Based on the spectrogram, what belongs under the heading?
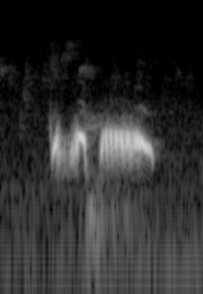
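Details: Decoy spotted dove cooing to lure wild doves, delivering a bout of its repeated calling: a short wavering low coo followed at once by a longer, steady, throaty note, clean with no other sounds.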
